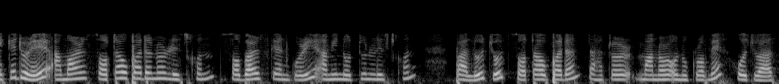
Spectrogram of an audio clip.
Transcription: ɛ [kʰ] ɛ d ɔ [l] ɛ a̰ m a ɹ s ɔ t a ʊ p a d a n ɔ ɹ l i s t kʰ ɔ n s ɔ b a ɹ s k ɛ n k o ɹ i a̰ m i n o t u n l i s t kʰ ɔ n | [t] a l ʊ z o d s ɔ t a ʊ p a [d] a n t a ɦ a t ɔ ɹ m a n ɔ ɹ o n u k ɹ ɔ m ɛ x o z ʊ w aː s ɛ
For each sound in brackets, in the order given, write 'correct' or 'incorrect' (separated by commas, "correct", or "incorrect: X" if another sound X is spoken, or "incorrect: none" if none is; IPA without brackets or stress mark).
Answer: incorrect: k, incorrect: ɹ, incorrect: p, correct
